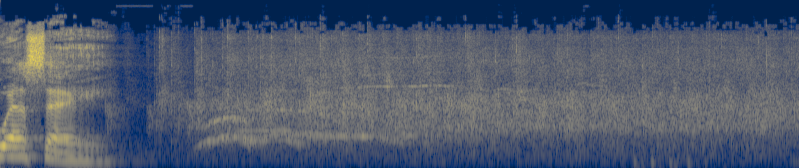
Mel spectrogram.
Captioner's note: applause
